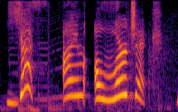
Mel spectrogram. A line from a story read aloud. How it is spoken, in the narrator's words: Lana said furiously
